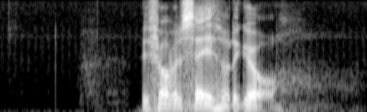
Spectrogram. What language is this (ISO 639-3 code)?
swe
